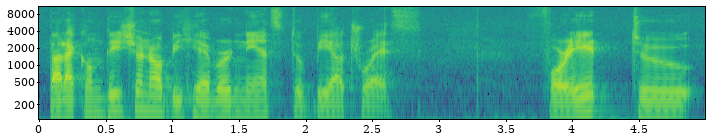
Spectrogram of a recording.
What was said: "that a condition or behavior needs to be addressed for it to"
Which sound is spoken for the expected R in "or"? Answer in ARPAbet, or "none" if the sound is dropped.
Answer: L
